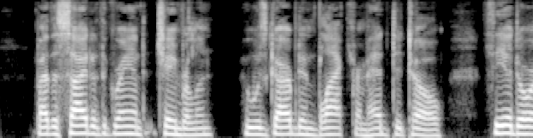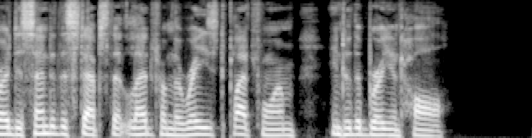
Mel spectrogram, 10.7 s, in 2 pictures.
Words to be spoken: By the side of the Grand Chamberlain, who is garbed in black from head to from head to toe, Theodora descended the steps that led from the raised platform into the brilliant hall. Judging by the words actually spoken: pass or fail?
fail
